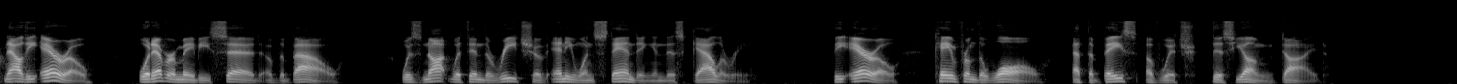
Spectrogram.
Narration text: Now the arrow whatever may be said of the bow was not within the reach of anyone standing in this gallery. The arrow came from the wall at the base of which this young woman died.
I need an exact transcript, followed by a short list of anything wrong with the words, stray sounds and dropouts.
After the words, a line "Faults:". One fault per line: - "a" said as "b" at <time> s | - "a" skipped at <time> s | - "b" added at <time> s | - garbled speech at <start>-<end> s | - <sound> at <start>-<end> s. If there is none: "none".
Now the arrow whatever may be said of the bow was not within the reach of anyone standing in this gallery. The arrow came from the wall at the base of which this young died.
Faults:
- "woman" skipped at 12.7 s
